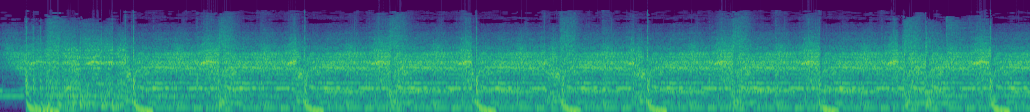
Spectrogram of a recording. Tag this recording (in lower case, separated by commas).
electronic music, dubstep, music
